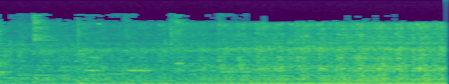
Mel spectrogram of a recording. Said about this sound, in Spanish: Vamos a prender la camioneta primero. Este, yo me puse la campera, prendí la camioneta, la vamos a calentar porque está fresco.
